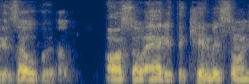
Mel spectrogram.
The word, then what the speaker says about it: Izova: and he was like man your name should just be it's over and uh the spelling was different but i wrote it down start playing with the the words i changed the the the pronunciation and i changed the uh the spelling and i came up with is over also added the chemist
